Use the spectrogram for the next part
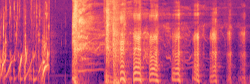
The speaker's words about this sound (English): Just a guy blowing bubbles into a glass of milk.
